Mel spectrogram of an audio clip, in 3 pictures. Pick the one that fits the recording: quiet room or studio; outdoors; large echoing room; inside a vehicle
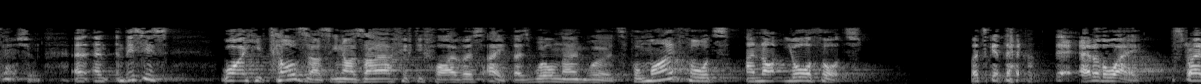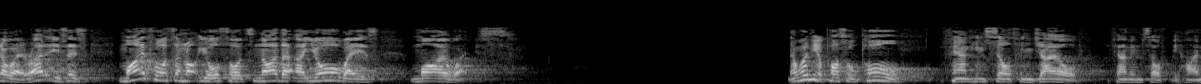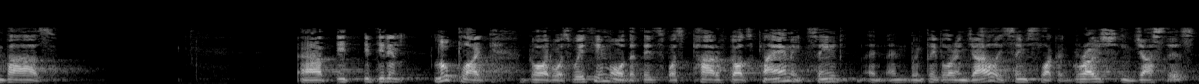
large echoing room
